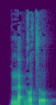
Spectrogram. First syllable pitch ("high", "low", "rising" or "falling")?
high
